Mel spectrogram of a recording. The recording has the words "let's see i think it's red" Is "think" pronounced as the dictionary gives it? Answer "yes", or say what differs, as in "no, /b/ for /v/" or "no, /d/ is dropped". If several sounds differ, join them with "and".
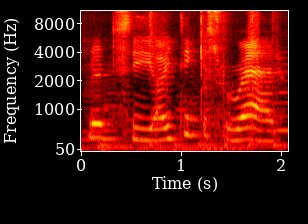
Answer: yes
